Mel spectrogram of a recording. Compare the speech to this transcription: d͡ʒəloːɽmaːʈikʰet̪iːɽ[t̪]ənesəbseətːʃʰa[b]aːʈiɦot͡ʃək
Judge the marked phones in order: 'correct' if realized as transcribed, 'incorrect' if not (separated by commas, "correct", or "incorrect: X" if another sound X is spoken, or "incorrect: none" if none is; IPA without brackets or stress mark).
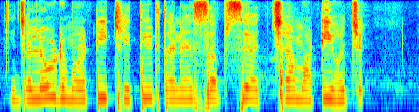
correct, incorrect: m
